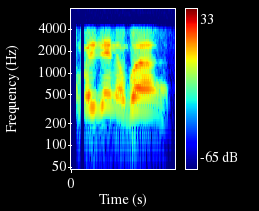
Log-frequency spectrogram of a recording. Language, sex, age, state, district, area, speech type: Bodo, male, 60+, Assam, Chirang, rural, conversation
